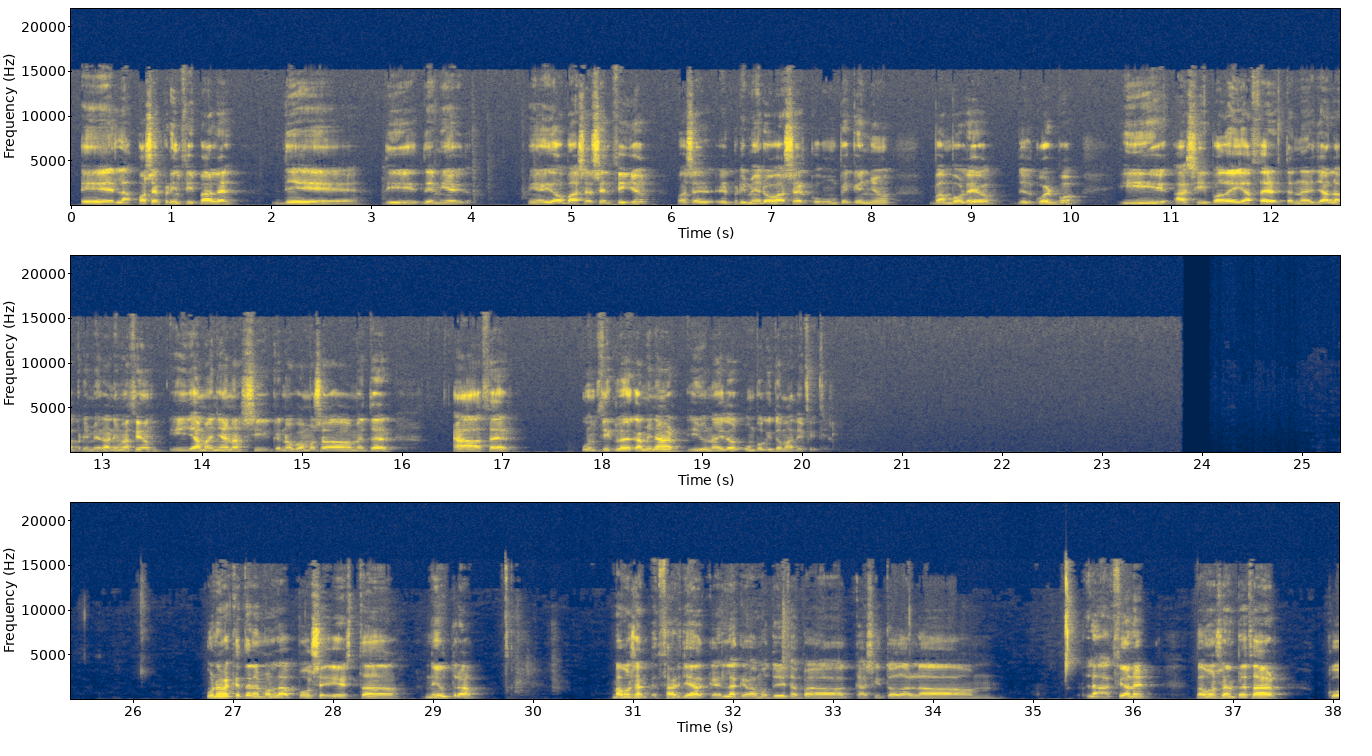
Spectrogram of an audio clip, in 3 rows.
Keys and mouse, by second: 2.9-25.6 ctrl+middle drag, 25.6 right click, 27.0 right click, 29.3-38.0 ctrl+middle drag.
